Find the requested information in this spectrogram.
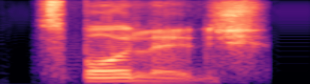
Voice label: "spoilage", British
